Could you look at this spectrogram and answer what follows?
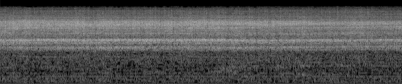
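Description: K'nex model's motor-driven plastic gears and chain running, a steady, high-pitched whirring rattle.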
